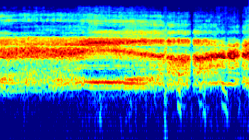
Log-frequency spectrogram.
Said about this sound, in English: And the scream that they put on this, it's like something from fucking a Saw horror film. Yeah.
